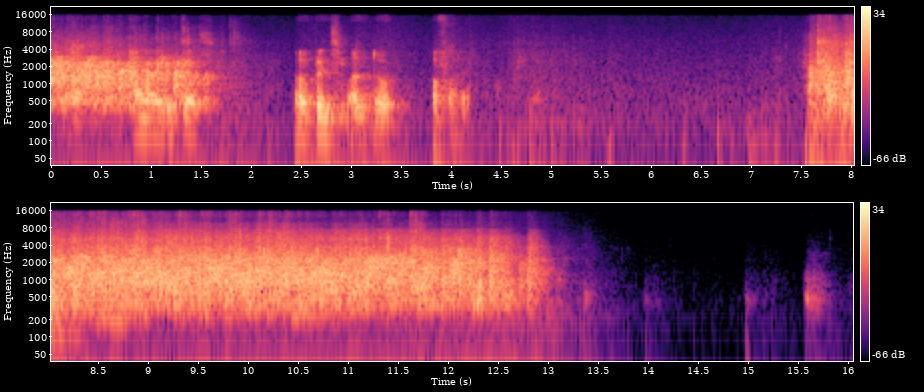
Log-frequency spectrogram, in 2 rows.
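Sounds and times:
audience applauding: 0.0s - 1.8s, 7.5s - 13.2s.

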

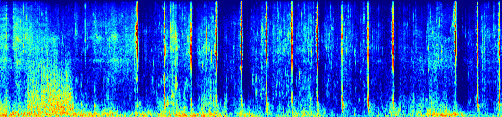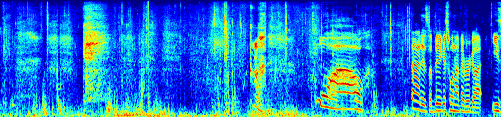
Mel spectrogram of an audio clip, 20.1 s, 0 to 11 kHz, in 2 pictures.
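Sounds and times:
wind rumble on microphone: 0.0s - 20.0s
wooden bat striking fish: 2.7s - 8.2s, 9.0s - 10.4s.

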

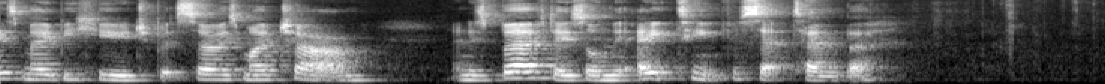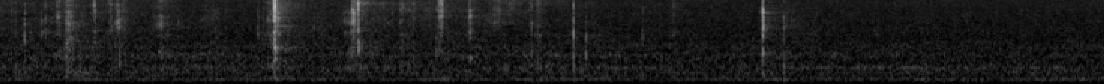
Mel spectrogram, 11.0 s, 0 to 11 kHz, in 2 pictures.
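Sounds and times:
fingers handling paper tag: 4.6s - 9.6s.

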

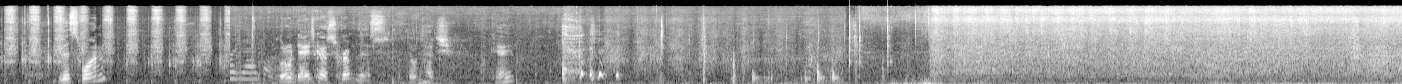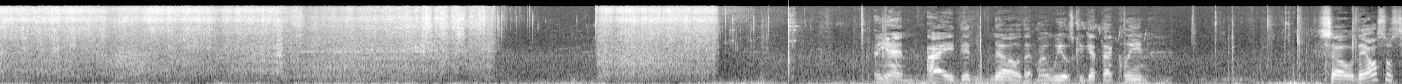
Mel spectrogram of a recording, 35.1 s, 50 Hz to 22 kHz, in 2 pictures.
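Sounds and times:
hose spraying water: 0.0s - 6.4s, 7.0s - 24.2s, 25.0s - 26.8s
stiff brush scrubbing: 7.3s - 10.4s, 11.6s - 24.0s.

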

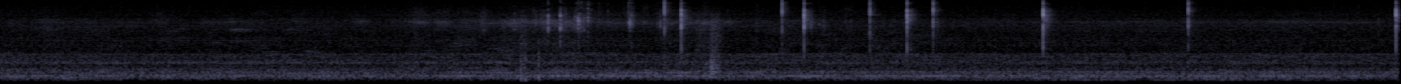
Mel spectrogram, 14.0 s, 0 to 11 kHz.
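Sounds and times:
low steady hum: 0.0s - 14.0s
faint sharp clicks: 5.5s - 7.0s.

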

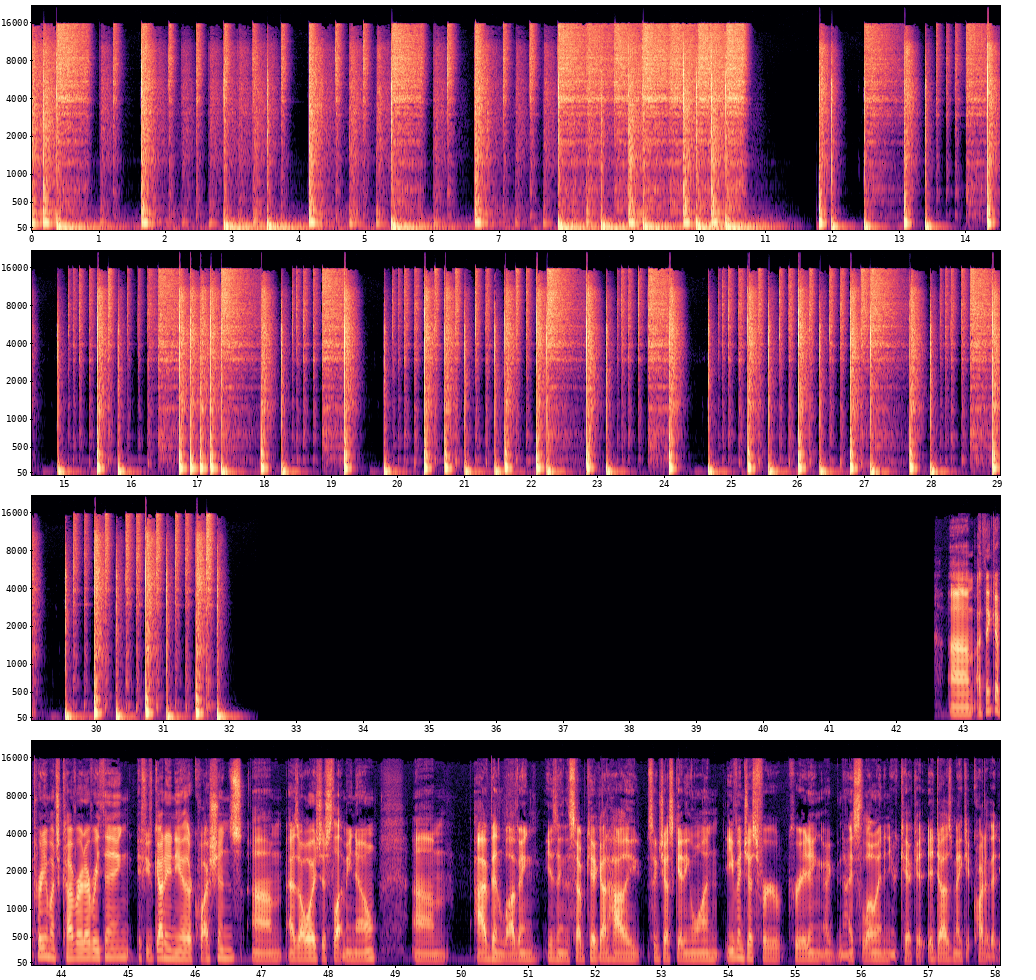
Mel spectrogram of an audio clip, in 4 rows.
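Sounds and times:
drum kit playing groove: 0.0s - 11.1s, 11.8s - 32.1s
marching bass drum: 0.0s - 11.2s, 11.8s - 32.1s.

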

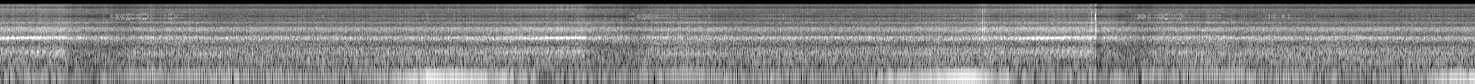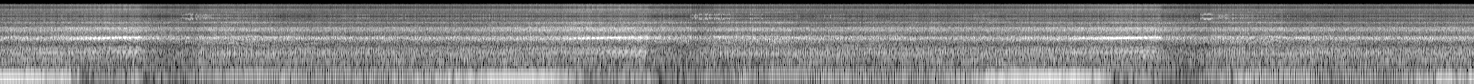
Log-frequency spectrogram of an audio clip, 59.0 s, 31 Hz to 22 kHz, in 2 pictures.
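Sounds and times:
go-kart engine revving: 0.0s - 58.9s.

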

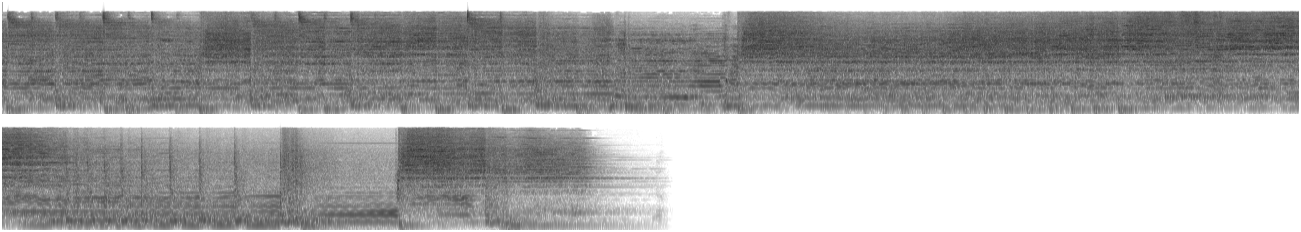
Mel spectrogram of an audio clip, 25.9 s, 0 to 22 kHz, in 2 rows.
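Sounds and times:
electric guitar through tube amp: 0.0s - 19.6s
drum kit: 0.0s - 19.7s.

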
